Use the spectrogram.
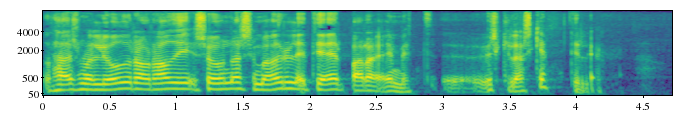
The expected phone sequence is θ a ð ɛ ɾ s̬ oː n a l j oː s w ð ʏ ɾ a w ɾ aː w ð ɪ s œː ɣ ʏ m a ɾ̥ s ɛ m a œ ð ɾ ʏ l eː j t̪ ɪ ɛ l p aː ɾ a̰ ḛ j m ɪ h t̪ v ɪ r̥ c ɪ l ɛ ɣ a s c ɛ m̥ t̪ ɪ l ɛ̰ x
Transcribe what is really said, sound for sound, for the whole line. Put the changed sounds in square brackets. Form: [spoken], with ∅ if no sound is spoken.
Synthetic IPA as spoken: θ a ð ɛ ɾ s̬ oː n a l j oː [∅] w ð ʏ ɾ a w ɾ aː w ð ɪ s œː ɣ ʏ [n] a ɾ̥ s ɛ m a œ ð ɾ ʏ l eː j t̪ ɪ ɛ [ɾ] p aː ɾ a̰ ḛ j m ɪ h t̪ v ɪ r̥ c ɪ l ɛ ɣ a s c ɛ m̥ t̪ ɪ l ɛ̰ x

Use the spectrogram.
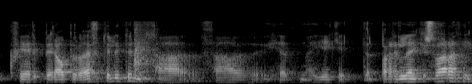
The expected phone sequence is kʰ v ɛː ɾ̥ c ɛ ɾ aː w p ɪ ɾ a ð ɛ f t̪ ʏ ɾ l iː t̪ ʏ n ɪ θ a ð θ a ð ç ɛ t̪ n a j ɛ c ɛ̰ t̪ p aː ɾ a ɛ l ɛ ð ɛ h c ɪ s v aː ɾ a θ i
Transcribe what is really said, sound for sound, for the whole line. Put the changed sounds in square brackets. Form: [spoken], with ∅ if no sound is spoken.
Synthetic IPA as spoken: kʰ v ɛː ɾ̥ [p] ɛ ɾ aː w p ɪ ɾ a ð ɛ f t̪ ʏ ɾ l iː t̪ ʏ n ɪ θ a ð θ a ð ç ɛ t̪ n a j ɛ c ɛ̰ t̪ p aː ɾ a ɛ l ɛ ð ɛ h c ɪ s v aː ɾ a θ i

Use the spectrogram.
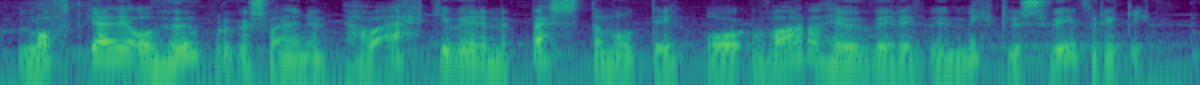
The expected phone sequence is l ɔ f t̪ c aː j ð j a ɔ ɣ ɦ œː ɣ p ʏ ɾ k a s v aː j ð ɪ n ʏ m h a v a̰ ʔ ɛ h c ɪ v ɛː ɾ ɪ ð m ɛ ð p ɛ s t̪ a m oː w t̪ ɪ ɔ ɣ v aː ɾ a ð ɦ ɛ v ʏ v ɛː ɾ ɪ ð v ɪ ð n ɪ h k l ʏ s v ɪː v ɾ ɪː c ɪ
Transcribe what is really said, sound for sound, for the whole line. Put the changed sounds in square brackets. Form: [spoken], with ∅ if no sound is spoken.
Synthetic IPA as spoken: l ɔ f t̪ c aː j ð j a ɔ ɣ ɦ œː ɣ p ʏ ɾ k a s v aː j ð ɪ n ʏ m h a v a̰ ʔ ɛ h c ɪ v ɛː ɾ ɪ ð m ɛ ð p ɛ s t̪ a m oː w t̪ ɪ ɔ ɣ v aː ɾ a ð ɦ ɛ v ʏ v ɛː ɾ ɪ ð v ɪ ð [m] ɪ h k l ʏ s v ɪː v ɾ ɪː c ɪ

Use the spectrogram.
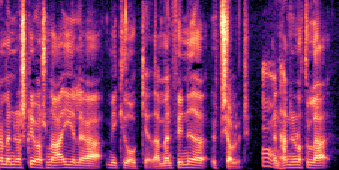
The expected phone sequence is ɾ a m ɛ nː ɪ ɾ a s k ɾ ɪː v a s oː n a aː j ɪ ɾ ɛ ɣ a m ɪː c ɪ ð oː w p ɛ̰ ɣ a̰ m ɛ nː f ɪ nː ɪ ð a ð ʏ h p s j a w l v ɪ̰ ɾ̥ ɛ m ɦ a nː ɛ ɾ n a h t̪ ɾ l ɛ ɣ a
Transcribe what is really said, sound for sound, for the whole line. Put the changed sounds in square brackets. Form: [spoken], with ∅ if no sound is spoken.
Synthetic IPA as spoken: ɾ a m ɛ nː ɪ ɾ a s k ɾ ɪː v a s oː n a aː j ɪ [l] ɛ ɣ a m ɪː c ɪ ð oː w [c] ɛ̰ [ð] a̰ m ɛ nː f ɪ nː ɪ ð a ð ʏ h p s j a w l v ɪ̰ ɾ̥ ɛ [n] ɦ a nː ɛ ɾ n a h t̪ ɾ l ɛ ɣ a

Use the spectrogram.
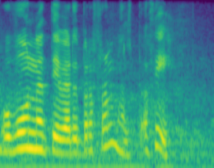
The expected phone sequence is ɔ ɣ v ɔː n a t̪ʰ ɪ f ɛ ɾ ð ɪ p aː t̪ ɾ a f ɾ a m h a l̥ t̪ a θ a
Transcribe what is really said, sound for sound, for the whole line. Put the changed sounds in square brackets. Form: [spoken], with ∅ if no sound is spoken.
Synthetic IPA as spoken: ɔ ɣ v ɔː n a [t̪] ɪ [v] ɛ ɾ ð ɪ p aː [∅] ɾ a f ɾ a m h a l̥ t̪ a θ [i]

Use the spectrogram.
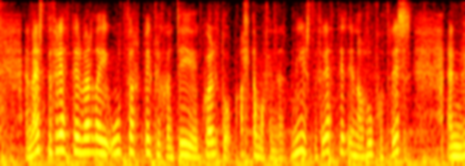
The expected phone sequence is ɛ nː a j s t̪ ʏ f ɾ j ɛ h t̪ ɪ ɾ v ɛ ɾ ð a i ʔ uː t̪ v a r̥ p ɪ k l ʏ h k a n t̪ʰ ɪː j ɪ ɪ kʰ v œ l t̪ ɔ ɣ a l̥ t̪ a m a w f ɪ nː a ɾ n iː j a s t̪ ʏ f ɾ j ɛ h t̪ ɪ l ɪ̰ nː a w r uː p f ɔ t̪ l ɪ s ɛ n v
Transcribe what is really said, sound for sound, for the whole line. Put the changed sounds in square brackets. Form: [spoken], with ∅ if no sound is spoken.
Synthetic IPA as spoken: ɛ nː a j s t̪ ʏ f ɾ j ɛ h t̪ ɪ ɾ v ɛ ɾ ð a i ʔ uː t̪ v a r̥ p ɪ k l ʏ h k a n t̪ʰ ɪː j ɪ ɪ kʰ v œ l t̪ ɔ ɣ a l̥ t̪ a m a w f ɪ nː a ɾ n iː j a s t̪ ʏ f ɾ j ɛ h t̪ ɪ [ɾ] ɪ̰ nː a w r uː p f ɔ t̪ [ɾ] ɪ s ɛ n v

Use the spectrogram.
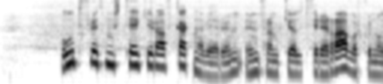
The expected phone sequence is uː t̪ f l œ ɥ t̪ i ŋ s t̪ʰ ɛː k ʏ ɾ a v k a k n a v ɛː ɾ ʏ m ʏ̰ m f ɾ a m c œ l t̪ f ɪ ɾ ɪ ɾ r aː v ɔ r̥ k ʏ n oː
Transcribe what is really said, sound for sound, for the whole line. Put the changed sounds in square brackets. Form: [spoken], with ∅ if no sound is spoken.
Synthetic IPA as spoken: uː t̪ f l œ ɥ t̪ i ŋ s t̪ʰ ɛː [c] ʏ ɾ a v k a k n a v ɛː ɾ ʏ m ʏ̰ m f ɾ a m c œ l t̪ f ɪ ɾ ɪ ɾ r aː v ɔ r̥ k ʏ n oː

